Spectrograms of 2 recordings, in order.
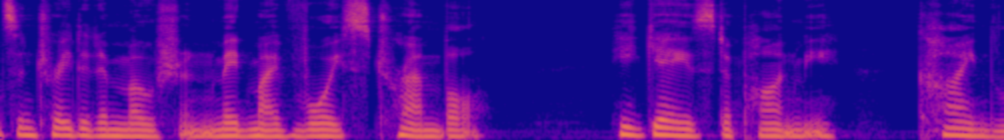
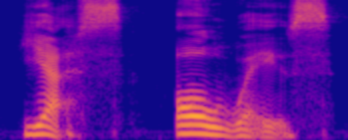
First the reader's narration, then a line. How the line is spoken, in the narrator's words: returned I, furiously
